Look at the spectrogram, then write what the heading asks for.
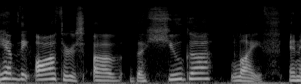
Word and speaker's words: hygge: into your day-to-day life is the essence of Huga Grace Simplicity and gratitude are the principles Hugo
